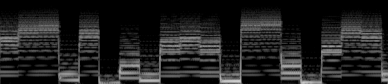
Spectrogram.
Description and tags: sound of my yamaha CS40M -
